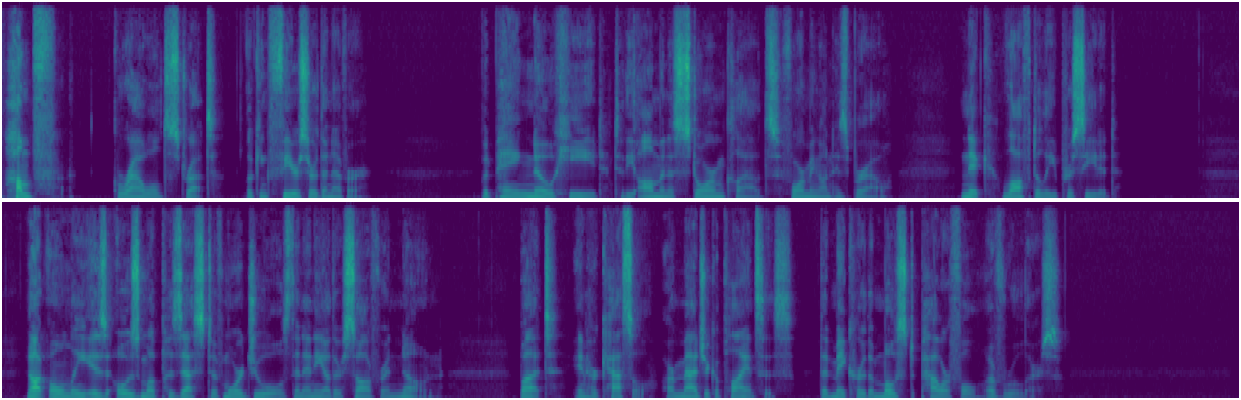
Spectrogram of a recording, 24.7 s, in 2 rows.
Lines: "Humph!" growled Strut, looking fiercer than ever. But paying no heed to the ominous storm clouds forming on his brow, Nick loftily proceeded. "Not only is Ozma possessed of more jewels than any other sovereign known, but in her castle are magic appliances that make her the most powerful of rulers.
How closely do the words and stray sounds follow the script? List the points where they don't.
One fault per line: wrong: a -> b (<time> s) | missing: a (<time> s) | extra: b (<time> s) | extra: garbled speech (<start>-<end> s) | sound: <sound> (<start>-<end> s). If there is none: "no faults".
no faults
